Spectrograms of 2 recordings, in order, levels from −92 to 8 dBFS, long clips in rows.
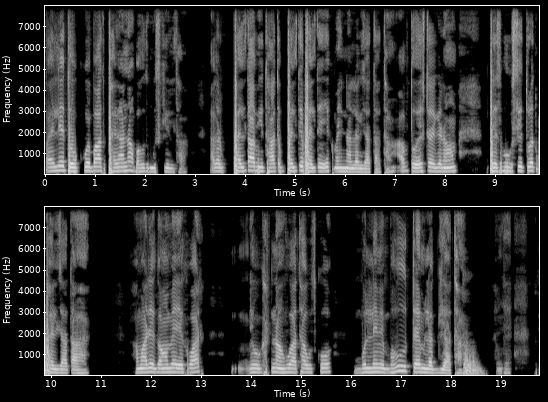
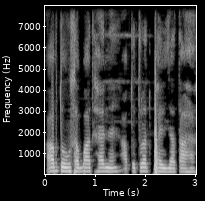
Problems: none marked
